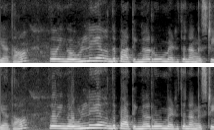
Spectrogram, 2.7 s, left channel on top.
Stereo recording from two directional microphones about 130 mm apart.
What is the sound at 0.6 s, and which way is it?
Speech, 35° right (ahead or behind).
